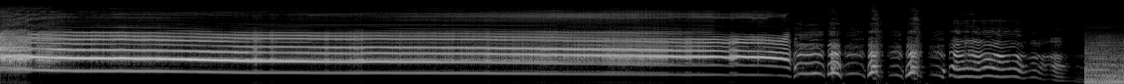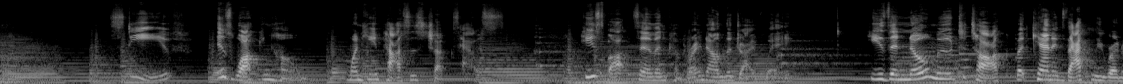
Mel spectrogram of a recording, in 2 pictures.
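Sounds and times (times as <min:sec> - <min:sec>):
huge high-pitched wailing cry after a kick: 0:00.0 - 0:08.0, 0:08.7 - 0:10.7
speech: 0:13.6 - 0:16.2, 0:17.1 - 0:19.3, 0:19.9 - 0:22.4.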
